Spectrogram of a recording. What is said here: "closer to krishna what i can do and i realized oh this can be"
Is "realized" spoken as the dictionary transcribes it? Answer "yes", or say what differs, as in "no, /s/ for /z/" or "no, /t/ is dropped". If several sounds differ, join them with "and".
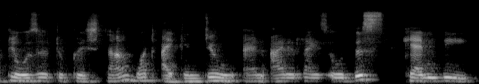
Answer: no, /d/ is dropped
